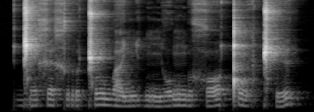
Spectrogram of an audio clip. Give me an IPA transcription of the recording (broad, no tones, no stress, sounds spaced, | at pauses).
ɡ͡ǁ ɛ x ɛ x r ʊ ǁ ʊ w a ɲ i ɡ ɲ o ŋ ʊ x ɔ ǃ o v ǁʰ ɪ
